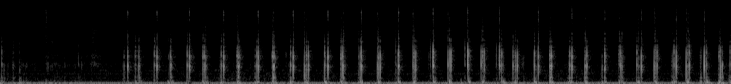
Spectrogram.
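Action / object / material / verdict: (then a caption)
tap / hard plastic game controller shell / plastic / none. Fingertips tap and scratch the hollow, hard plastic shell of a white PS5 DualSense controller held in both hands. After a second of soft scratching, a quick, fairly steady run of short, dry plastic taps begins, about three per second, each a bright click that dies away almost instantly over a low background hum.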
